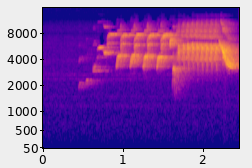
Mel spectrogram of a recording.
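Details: A cage-bred hybrid from a C. c. balcanica goldfinch starts with a few rising notes, then pours out layered high twitters and a loud, buzzy, liquid trill.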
